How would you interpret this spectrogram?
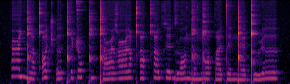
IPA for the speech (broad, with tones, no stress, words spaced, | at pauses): ʕi˥ŋ͡ǃɜ˩qʼɔ˧˥ t͡ʃʼɜ˩˧ǃʰə˧ʈɔ˥ ǃi˧˥ǃə˩ʕɛ˧ʁ ʕɜ˥qʰə˧˥ qʰə˥u̯xɛ˥ɡɹɒ˧˥ ŋ͡ǃʌ˩˧ŋ͡ǃɔ˧qɛ˩˧tɛ˩˧ ŋ͡ǃæ˩ǃu˩ ɭɜ˥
